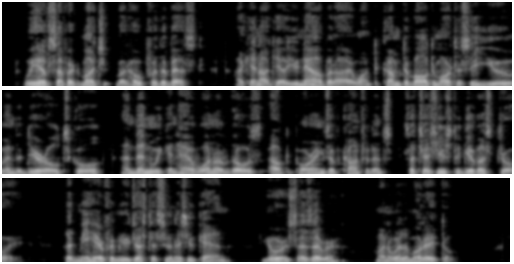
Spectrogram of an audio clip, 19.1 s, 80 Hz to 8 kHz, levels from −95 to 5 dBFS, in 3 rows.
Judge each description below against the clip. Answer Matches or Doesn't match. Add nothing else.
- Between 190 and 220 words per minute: Matches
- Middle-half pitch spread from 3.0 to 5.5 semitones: Doesn't match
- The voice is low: Matches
